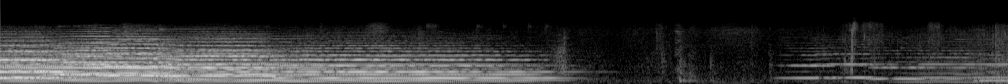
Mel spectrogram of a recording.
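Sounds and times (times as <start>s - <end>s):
concert band chord: 0.0s - 5.8s.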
